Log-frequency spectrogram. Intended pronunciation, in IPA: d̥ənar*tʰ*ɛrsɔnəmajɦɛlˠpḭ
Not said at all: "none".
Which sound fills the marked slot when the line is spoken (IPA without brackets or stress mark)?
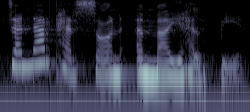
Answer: pʰ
